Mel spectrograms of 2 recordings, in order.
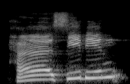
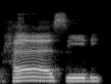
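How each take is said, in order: First: The word ends with a full vowel and n. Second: The n is dropped and the last syllable is soft.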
